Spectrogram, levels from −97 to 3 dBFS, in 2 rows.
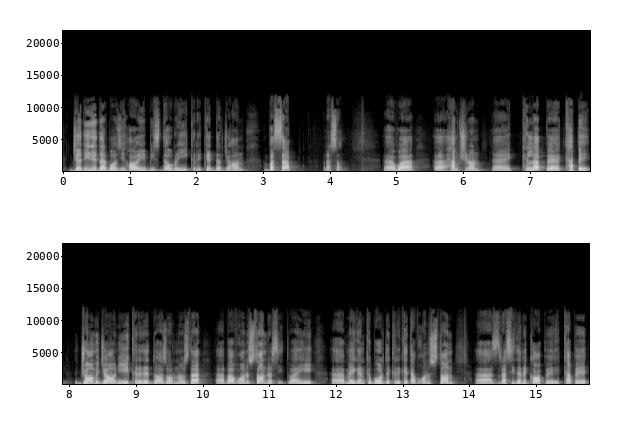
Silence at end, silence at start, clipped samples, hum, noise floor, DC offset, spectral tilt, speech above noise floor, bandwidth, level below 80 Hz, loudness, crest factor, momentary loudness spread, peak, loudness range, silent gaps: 0 s; 0.1 s; under 0.1%; none; -61 dBFS; under 0.1%; -5 dB/octave; 36 dB; 12 kHz; -62 dBFS; -26 LUFS; 18 dB; 9 LU; -8 dBFS; 4 LU; none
